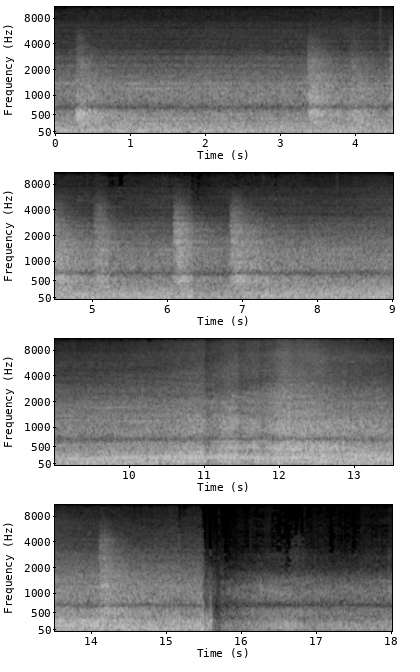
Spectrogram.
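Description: Steady din of traffic and machinery around a construction site, with a few sharp knocks about three to seven seconds in. It swells louder around ten to thirteen seconds, then drops off abruptly near the end.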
